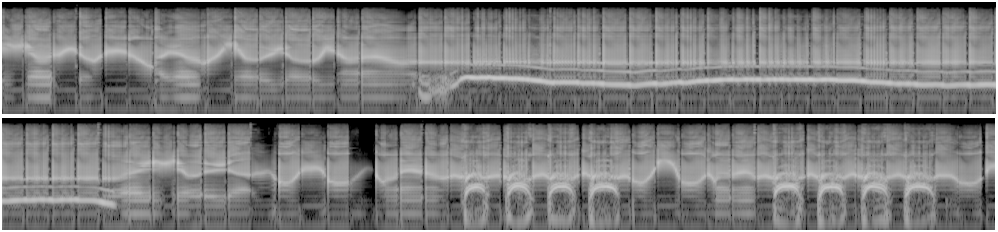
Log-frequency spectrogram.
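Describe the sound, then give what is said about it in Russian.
A jaw harp twangs with wavering, buzzy overtones while a voice joins in, drawing out a long, low, wolf-like howl that rises and sags before the rapid twanging resumes. “Делают пение волков, рыки всякие. Прям с варганом одновременно.”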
